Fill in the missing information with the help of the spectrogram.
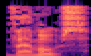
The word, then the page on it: vamose: British English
